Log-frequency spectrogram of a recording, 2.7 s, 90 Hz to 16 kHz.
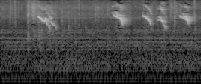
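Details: Eurasian tree sparrow recorded on September 12: five faint, high, downslurred chirps spread over under three seconds against a soft background hiss.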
